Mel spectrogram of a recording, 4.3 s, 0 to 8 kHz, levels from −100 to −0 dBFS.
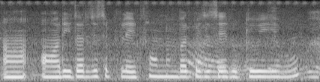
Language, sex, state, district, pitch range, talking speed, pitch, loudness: Hindi, female, Maharashtra, Gondia, 195-205 Hz, 170 wpm, 200 Hz, -14 LUFS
